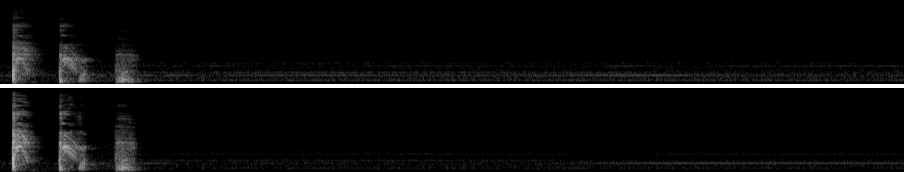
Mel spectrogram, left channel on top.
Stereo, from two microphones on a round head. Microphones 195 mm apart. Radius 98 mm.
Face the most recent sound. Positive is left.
turn(degrees=-70)  # may be behind; listen again after turning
